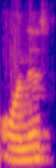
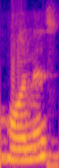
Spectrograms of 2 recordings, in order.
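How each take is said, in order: First: The word starts with a vowel sound. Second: The word starts with an h sound. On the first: The speaker calls it right. "इसको हम ऑनेस्ट पढ़ते" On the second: The speaker calls it wrong. "इसको हम हॉनेस्ट नहीं पढ़ते"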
